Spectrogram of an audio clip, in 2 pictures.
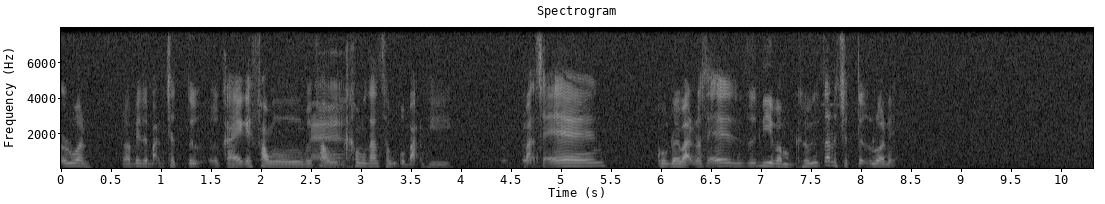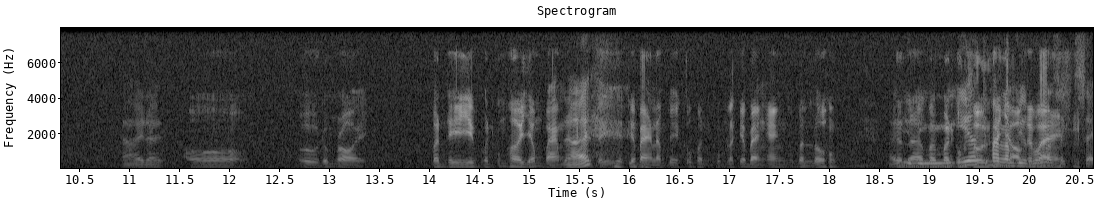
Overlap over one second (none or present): present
